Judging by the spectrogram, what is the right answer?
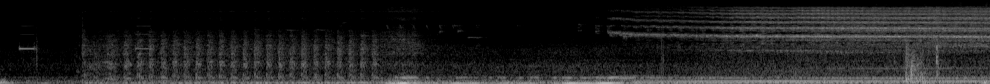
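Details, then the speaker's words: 2003–2008 Infiniti FX35 3.5L cold start: engine cranks and catches, then a loud, piercing steady belt squeal over idle for the first seconds before smoothing out; gone once warm; cold-start belt squeal. "So after the initial squeal, it does smooth out, and once the engine is warm, it does not make that noise. However, it's quite loud and annoying and embarrassing to some as well."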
